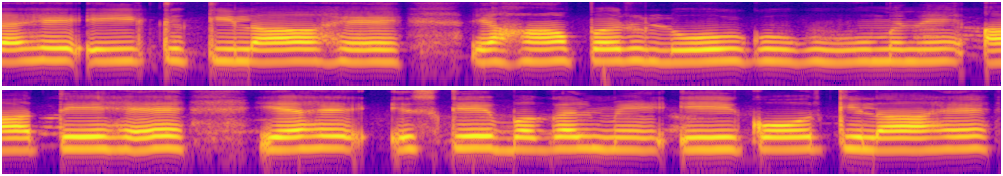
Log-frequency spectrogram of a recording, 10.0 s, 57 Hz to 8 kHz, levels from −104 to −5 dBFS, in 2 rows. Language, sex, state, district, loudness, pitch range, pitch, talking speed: Hindi, female, Uttar Pradesh, Jalaun, -14 LUFS, 245-255 Hz, 250 Hz, 115 wpm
